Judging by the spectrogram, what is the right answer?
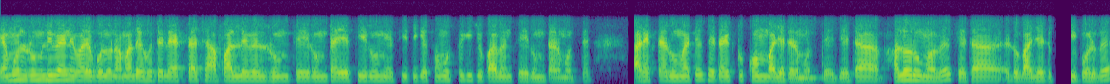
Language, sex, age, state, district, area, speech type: Bengali, male, 45-60, West Bengal, Nadia, rural, conversation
